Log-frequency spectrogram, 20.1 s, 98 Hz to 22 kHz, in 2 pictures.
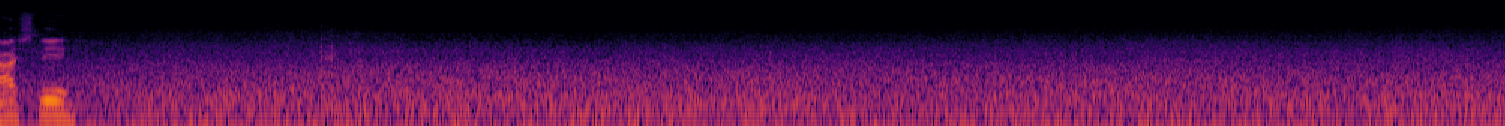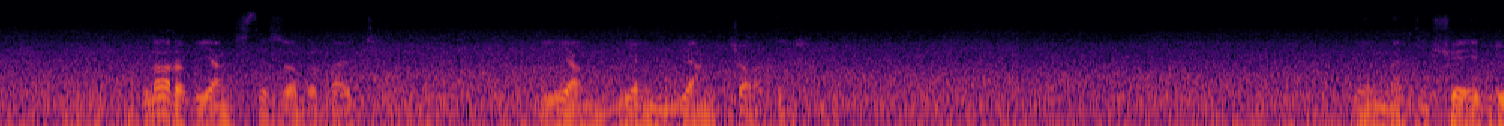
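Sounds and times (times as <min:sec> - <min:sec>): surf: 0:00.0 - 0:20.0
wind: 0:00.0 - 0:20.0.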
